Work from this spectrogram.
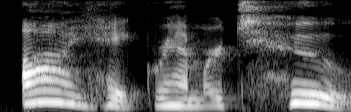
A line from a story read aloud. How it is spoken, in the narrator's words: sighed Sarah Ray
